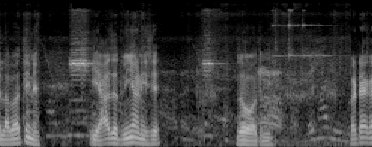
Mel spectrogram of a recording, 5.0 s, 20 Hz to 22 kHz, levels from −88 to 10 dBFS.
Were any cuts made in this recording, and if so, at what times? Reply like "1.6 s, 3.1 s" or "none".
none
